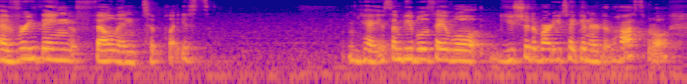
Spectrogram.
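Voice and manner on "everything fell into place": tearful voice, speaking through tears. Telling listeners about the day they got her to the hospital, crying. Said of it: "I'm crying".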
